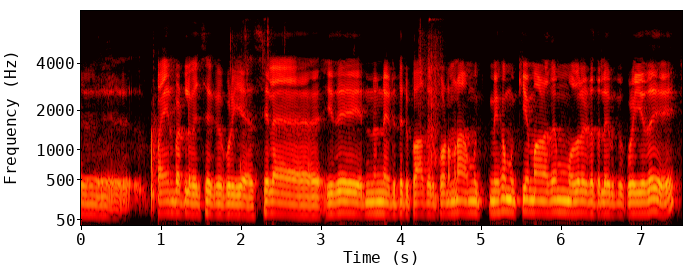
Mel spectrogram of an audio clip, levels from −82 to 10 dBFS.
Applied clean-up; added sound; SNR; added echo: none; none; none; none.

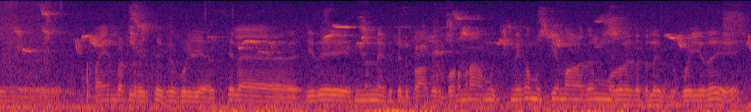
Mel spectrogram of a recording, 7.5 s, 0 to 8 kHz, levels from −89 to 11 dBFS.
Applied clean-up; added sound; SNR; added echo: none; Chirp, tweet; 0 dB; none.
